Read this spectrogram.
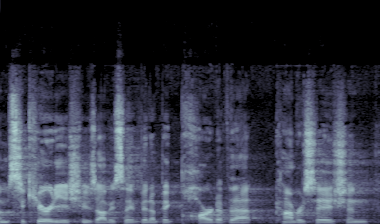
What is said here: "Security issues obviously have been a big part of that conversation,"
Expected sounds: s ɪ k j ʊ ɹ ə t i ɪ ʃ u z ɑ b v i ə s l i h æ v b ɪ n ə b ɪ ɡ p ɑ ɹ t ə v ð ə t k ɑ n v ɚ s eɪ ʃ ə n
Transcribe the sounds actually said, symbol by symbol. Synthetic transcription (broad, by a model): s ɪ k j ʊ ɹ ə t i ɪ ʃ u z ɑ b v i ə s l i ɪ v b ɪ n ə b ɪ ɡ p ɑ ɹ t ə v ð ə t k ɑ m v ɚ s eɪ ʃ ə n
